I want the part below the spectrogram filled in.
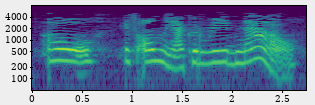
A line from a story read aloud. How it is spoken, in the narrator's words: Heidi, with a sigh, exclaimed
